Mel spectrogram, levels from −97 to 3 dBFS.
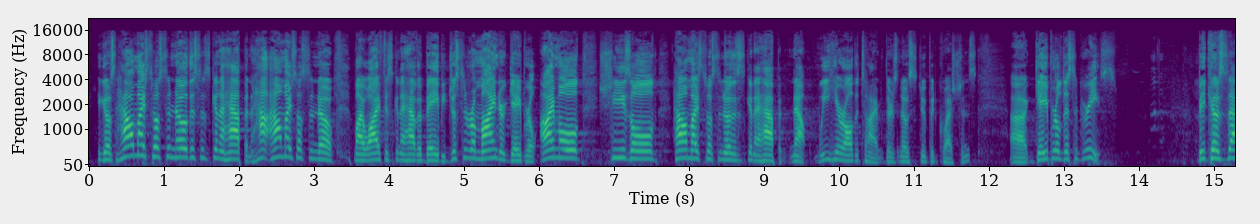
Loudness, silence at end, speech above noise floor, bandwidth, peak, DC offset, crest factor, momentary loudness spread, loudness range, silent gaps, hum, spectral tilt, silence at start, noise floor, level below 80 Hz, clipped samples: -31 LUFS; 0 s; 38 dB; 16 kHz; -12 dBFS; under 0.1%; 22 dB; 14 LU; 8 LU; none; none; -1.5 dB/octave; 0.1 s; -70 dBFS; -78 dBFS; under 0.1%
